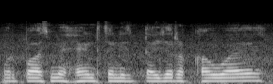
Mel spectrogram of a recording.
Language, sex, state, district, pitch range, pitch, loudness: Hindi, male, Uttar Pradesh, Saharanpur, 150-155 Hz, 155 Hz, -14 LUFS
